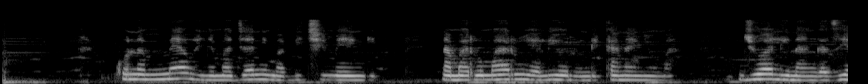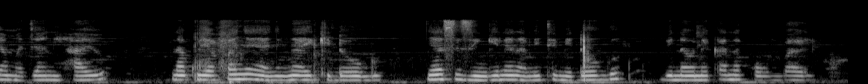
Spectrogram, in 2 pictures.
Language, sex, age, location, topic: Swahili, female, 18-24, Nairobi, health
